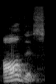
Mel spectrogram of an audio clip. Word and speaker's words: Aldis: Aldis, correct? Did I say it correctly? Right. Yeah. If you're having trouble remembering it, just remember when you get Nick, you get all this.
